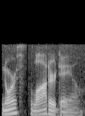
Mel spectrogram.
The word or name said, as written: North Lauderdale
